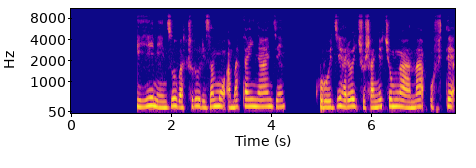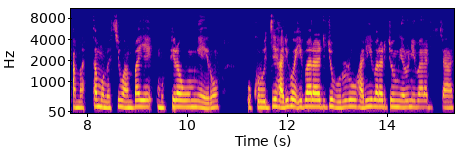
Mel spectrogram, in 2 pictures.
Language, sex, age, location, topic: Kinyarwanda, female, 25-35, Kigali, finance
